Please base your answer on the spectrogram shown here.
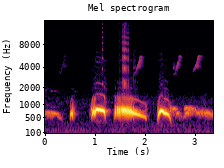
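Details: Decoy spotted dove with 'giọng thổ' style voice: a soft coo and brief pip, then three strong hooting notes, the middle drawn out and sliding down, closing with a low purring murmur.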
